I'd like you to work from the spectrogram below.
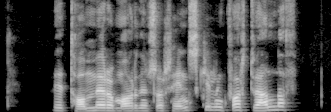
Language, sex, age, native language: Icelandic, female, 50-59, Icelandic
